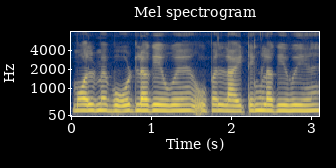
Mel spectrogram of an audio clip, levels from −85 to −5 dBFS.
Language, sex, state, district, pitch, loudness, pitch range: Hindi, female, Chhattisgarh, Bilaspur, 210 Hz, -16 LUFS, 205-210 Hz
